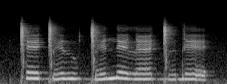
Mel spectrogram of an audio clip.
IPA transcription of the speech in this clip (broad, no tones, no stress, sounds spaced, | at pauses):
ǀ ɛ ɡ͡ǀ ɛ ð u ɡ͡ǀ ɛ n ɛ l æ ɡ͡ǀ ə d ɛ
